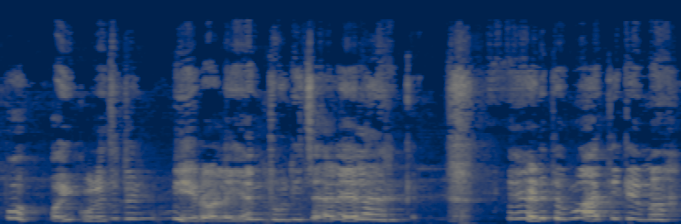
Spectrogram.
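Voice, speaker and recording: A woman's voice: very high-pitched, animated, normal speed. An actress playing a grieving widow who sobs and wails through her speech. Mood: wailing grief. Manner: sobbing, wailing speech. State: crying. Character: grieving widow, wailing and bitter. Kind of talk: family drama acting.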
